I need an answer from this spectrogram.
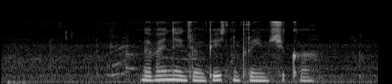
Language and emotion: Russian, neutral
